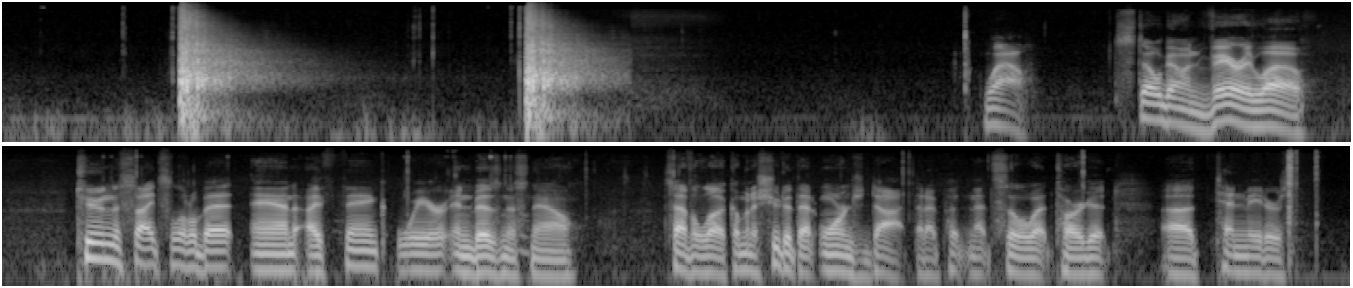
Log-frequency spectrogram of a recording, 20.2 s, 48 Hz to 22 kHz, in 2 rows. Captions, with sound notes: (gun shooting) (gun shooting) Wow, still going very low. Tuned the sights a little bit and I think we're in business now. Let's have a look. I'm gonna shoot at that orange dot that I put in that silhouette target. 10 meters.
